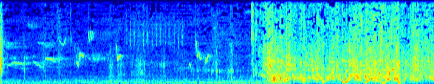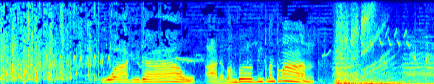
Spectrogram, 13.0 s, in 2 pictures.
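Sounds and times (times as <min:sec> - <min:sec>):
dense splashing: 0:03.8 - 0:09.1
hands sloshing in water: 0:03.8 - 0:09.1.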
